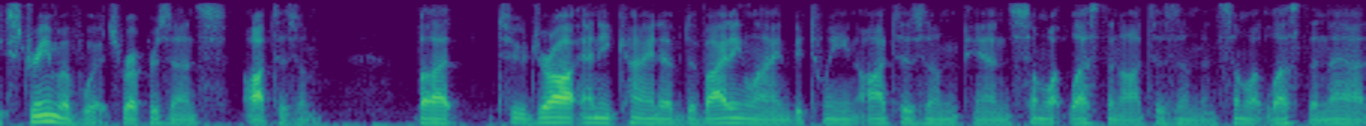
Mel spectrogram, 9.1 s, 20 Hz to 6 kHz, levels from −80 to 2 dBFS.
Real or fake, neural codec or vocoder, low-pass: fake; codec, 16 kHz, 8 kbps, FunCodec, trained on Chinese and English, 25 frames a second; 5.4 kHz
